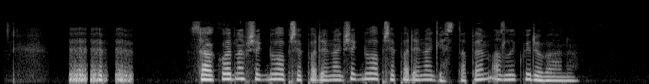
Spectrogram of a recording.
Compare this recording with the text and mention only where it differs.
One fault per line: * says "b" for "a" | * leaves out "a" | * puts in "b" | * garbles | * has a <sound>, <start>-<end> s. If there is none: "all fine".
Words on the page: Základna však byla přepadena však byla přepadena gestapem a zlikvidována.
* has a laugh, 0.7-1.3 s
